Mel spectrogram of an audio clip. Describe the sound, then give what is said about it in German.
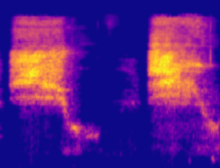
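A voice imitates the page-flipping sound of an online flip-through magazine, two breathy, hissing swooshes about a second apart, each sliding down in pitch at the end, fairly loud. “Das heißt, die, die Leserinnen kriegen tatsächlich ein blätterbares Magazin, das kann man online quasi dann ähm, anklicken, dann öffnet sich das und dann blättert es. Das mhm. macht dann auch immer so einen richtig coolen Sound.”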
